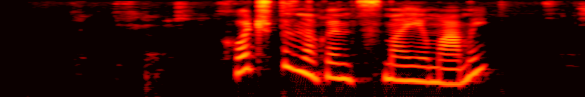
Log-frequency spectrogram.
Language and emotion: Russian, positive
